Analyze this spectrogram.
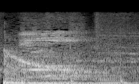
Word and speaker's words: violín: Tenemos la palabra violín. La palabra violín, la sílaba que se pronuncia con mayor fuerza de voz es violín.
